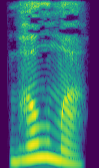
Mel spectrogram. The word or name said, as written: ಭೌಮ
